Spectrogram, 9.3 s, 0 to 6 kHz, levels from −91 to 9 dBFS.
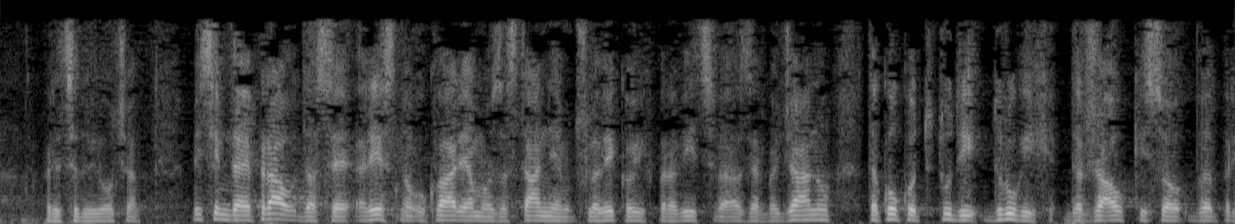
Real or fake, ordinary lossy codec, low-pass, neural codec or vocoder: real; MP3, 32 kbps; 5.4 kHz; none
